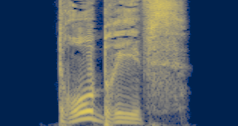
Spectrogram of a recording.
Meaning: genitive of Drohbrief
- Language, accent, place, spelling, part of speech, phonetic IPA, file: German, Germany, Berlin, Drohbriefs, noun, [ˈdʁoːˌbʁiːfs], De-Drohbriefs.ogg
